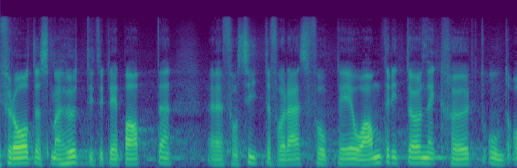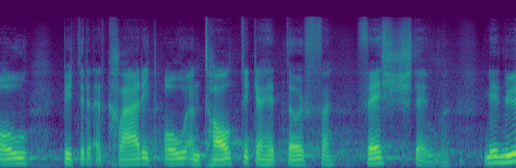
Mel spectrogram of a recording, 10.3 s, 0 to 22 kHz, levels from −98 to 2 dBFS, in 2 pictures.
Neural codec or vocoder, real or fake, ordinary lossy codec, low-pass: autoencoder, 48 kHz, 32 numbers a frame, DAC-VAE, trained on Japanese speech; fake; none; 14.4 kHz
